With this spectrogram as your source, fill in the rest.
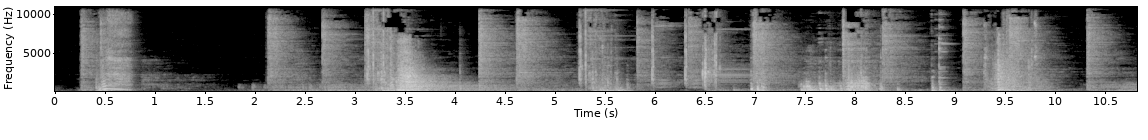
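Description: A heavy metal hatch clanks and scrapes.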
